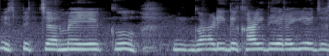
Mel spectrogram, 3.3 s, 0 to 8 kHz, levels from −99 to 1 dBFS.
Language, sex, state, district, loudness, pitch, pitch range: Hindi, female, Uttar Pradesh, Hamirpur, -29 LUFS, 260 Hz, 255-270 Hz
